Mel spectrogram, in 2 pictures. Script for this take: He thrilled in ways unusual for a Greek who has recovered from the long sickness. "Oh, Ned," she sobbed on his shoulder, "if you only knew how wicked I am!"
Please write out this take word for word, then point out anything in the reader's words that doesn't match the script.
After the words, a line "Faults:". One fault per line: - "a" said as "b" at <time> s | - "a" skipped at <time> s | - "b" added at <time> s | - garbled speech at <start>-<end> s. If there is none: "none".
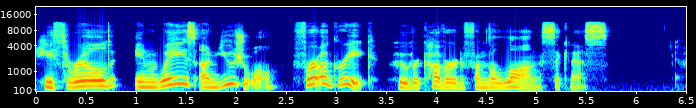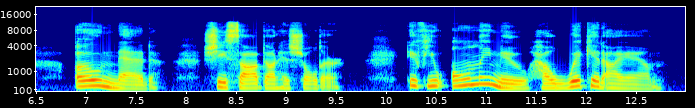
He thrilled in ways unusual for a Greek who recovered from the long sickness. "Oh, Ned," she sobbed on his shoulder, "if you only knew how wicked I am!"
Faults:
- "has" skipped at 3.7 s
